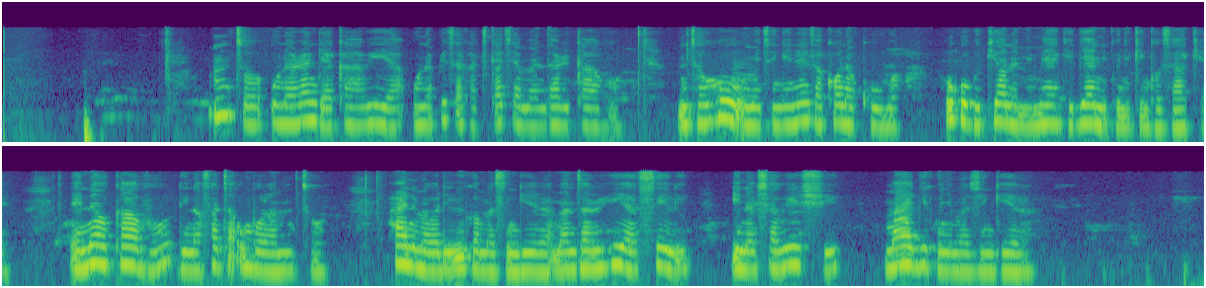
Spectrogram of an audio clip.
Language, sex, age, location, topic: Swahili, female, 25-35, Dar es Salaam, agriculture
